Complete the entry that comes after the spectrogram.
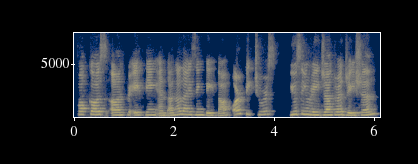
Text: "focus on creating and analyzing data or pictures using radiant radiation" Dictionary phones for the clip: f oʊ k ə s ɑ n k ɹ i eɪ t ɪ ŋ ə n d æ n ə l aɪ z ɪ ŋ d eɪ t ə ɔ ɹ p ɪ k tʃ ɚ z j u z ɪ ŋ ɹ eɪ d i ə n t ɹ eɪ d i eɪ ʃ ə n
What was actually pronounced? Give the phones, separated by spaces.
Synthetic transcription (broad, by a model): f oʊ k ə s ɑ n k ɹ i eɪ t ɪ ŋ ə n d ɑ n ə l aɪ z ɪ ŋ d eɪ t ə ɔ ɹ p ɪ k tʃ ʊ s j u s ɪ ŋ ɹ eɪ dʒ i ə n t ɹ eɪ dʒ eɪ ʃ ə n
